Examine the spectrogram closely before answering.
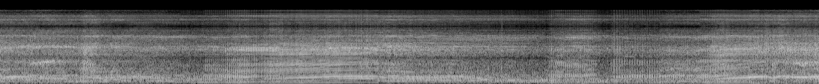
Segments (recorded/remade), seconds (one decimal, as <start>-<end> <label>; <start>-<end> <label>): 0.0-1.8 remade; 1.8-6.6 recorded; 6.6-7.0 remade; 7.0-7.5 recorded; 7.5-8.2 remade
